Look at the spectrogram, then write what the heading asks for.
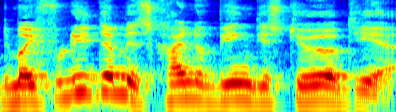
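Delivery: put-on mocking voice. Retelling a speech in which Arnold mocks people: imitating Arnold mocking people. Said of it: "That's how he says it".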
